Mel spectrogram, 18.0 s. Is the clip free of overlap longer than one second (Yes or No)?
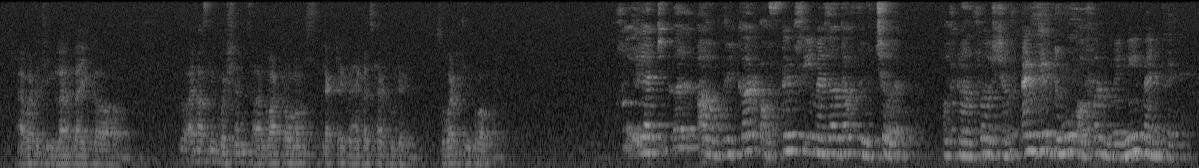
Yes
